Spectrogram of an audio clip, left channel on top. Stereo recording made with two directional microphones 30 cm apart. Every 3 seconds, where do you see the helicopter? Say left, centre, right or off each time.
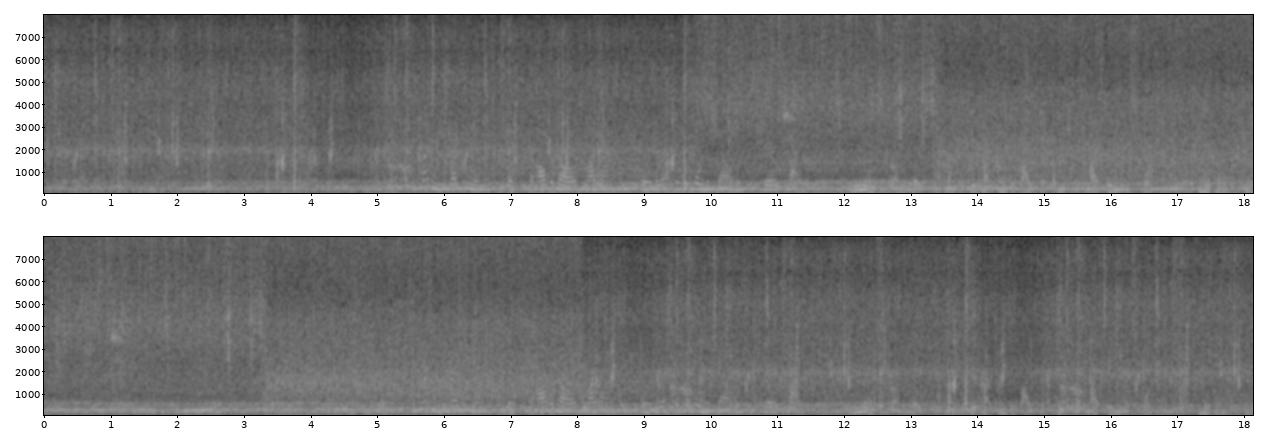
right, right, centre, left, left, left.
